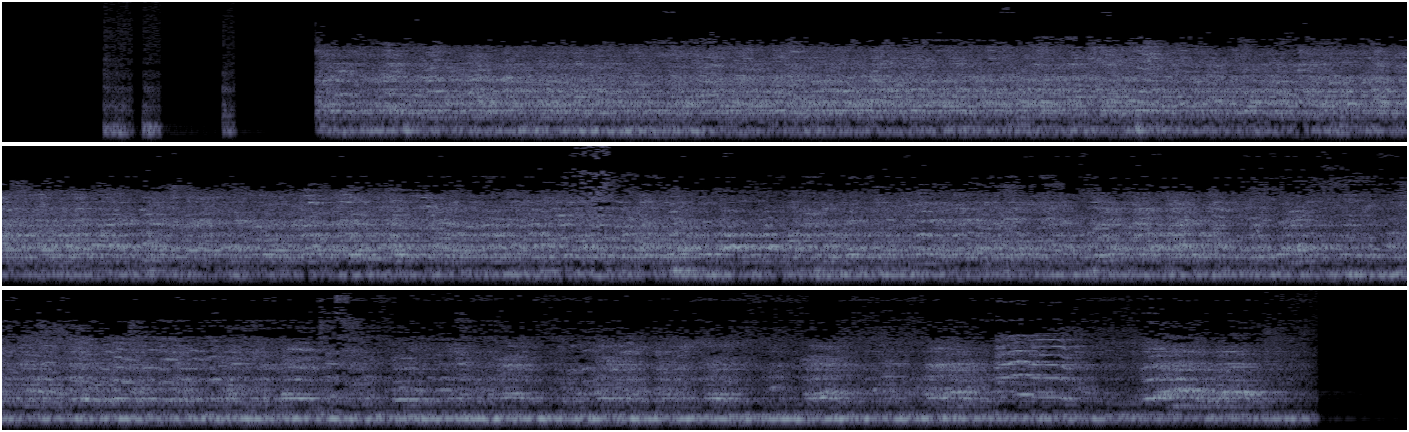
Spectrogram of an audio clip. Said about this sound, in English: I don't keep cattle, but I do keep geese. And I got the feeling they're a bit similar.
